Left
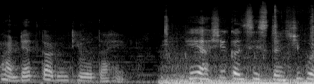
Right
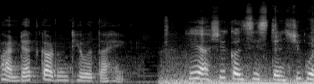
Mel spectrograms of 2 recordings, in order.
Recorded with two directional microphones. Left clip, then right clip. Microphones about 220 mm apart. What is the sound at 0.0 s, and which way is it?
A woman's voice, 10° right (ahead or behind).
